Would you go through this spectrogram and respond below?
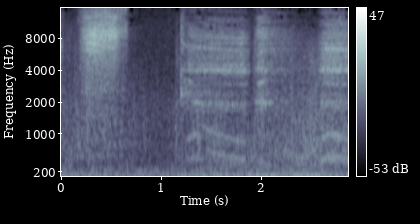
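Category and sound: household object, door opening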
